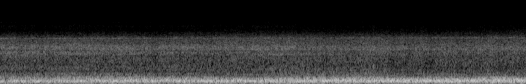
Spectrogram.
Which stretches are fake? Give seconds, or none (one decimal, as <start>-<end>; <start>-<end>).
0.0-0.8; 1.5-2.4; 4.4-5.3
